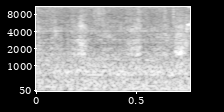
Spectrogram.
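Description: A dog pants steadily and fairly close, quick breathy rhythm without any talk.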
